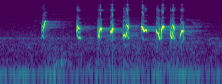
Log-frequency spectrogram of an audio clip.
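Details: Bulbul song from a decoy bird luring a wild, very old bird: two spaced opening notes followed by a lively, tumbling series of seven sharp, warbled chirps.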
